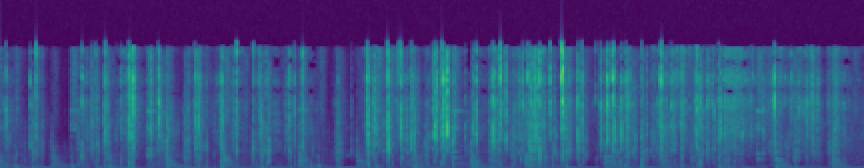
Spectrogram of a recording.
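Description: Clear cellophane candy wrapper crinkling and rustling as it is pulled off a chocolate bunny lollipop, with many quick crackles, over light background music with a steady bass beat.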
